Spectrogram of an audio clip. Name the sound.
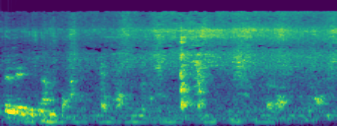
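stirring spices frying in oil in a pan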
